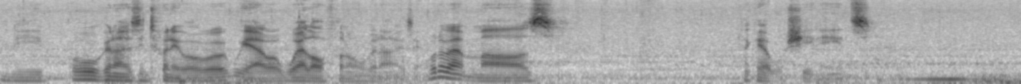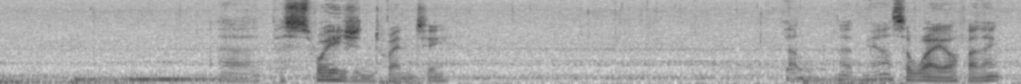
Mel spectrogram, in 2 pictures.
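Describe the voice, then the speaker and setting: A man doing casual, low-key game commentary and reading story text aloud as he plays. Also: animated, moderate pace, pauses often, background noise. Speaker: gaming channel host. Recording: music behind the voice. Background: game music.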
